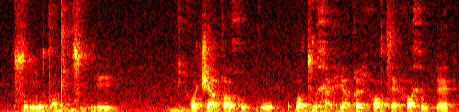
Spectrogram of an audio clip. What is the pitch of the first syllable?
high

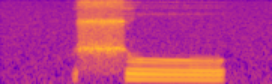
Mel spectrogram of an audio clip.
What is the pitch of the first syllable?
low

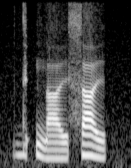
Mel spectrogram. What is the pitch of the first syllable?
high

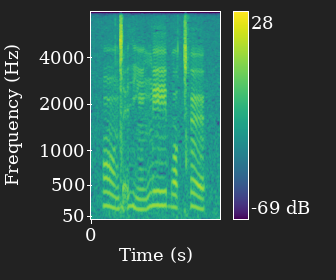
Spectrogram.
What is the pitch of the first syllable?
falling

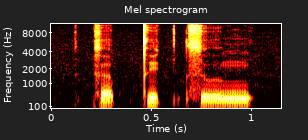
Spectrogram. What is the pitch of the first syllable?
low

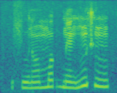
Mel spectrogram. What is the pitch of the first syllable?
low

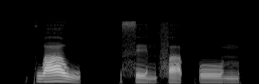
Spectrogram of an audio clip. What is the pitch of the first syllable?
falling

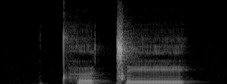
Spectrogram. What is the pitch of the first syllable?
high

